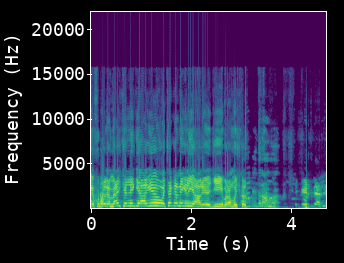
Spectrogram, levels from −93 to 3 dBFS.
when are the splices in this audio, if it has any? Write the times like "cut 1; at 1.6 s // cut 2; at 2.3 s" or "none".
cut 1; at 3.1 s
